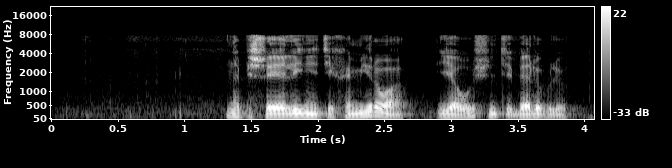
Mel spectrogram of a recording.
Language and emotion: Russian, neutral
